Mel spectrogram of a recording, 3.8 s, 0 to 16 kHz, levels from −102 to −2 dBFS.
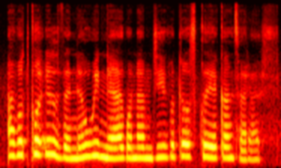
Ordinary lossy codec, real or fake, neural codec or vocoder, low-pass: none; fake; codec, 44.1 kHz, 2.6 kbps, SNAC; 14.4 kHz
